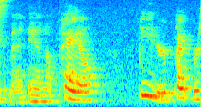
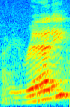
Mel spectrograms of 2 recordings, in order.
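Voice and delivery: ordinary talk

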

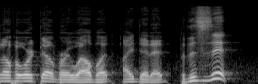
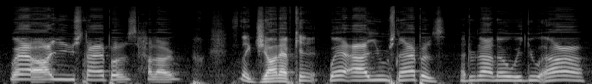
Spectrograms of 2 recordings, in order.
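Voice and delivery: higher teasing put-on voice; mock calling snipers; 7 semitones higher than usual. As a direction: taunt the hidden snipers lightly. Calls to snipers in voice.

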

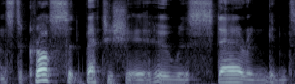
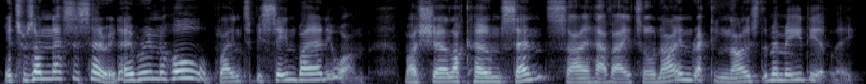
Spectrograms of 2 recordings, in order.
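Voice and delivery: high, brisk, self-satisfied; lofty; 6 semitones higher, 3 dB louder than usual. A narrator's reading. Valentine boasting of his Sherlock Holmes sense, loftily. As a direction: explain it airily from a great height. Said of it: "said loftily".

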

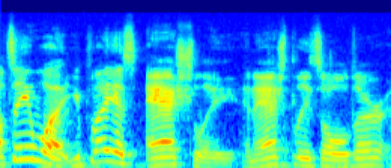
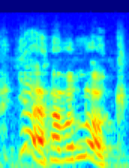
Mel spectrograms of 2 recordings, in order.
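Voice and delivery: high, loud acted reply; imitated camp counselor; 10 semitones higher, 13 dB louder than usual. Counselor reassuring the nurse about the kids, imitated. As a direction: mimic the counselor, pitched up and loud. Counselor answers in retold scene.

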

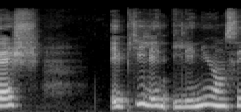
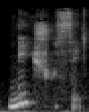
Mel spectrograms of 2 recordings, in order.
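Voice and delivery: whisper; 6 semitones higher, 9 dB quieter than usual. Real, not acted. Dreaded topic, whispered.

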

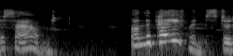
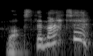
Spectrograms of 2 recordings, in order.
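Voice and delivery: George asking; 8 semitones higher than usual. A narrator's reading. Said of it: "asked George".

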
